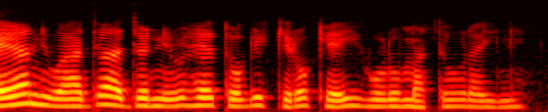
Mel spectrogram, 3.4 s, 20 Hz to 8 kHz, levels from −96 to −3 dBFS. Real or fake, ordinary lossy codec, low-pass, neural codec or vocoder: fake; none; none; codec, 16 kHz, 6 kbps, DAC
